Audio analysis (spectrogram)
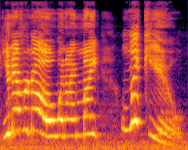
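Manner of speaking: high, loud hammed-up monster menace; trying to sound terrifying. A narrator's reading. Monster Mac tries to scare the kid, hammed-up and loud. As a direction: ham up a scary monster threat. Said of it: "trying to sound terrifying".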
